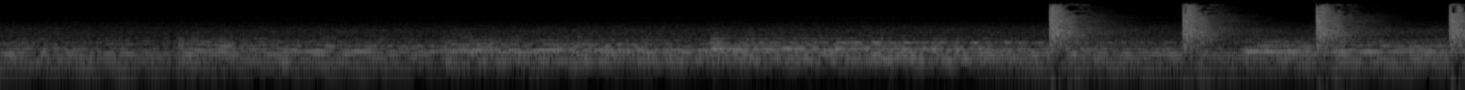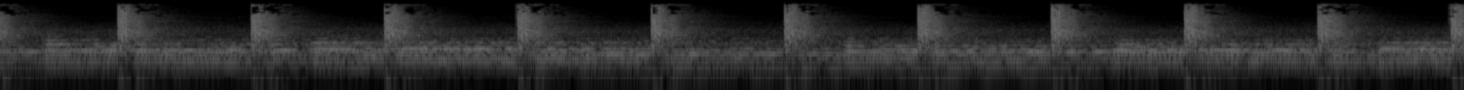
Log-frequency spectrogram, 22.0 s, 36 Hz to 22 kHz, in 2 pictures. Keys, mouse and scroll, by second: 0.3 shift+v, 1.0 z, 1.8 click, 3.2 click, 4.3 alt+click, 4.7-6.3 typing, 6.4 click, 7.4 alt+scroll down 1, 8.1 click, 9.2 z, 9.7 click, 10.2 alt+click, 10.3 alt+r, 11.1 click, 11.6 alt+click, 11.9 alt+r, 11.9 scroll up 1, 12.3 w, 12.9 click, 13.2 shift+right click, 13.4 shift+r, 13.8 w, 14.0 click, 14.9 shift+right click, 15.3 alt+click, 15.5 scroll down 1, 17.2-17.6 alt+scroll down 1, 17.8 r, 18.7 ctrl+click, 20.0-20.6 alt+scroll up 1, 20.9 right click, 21.4 click, 21.8 alt+scroll.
